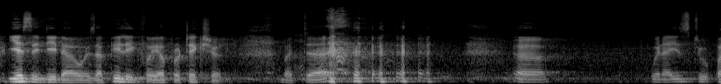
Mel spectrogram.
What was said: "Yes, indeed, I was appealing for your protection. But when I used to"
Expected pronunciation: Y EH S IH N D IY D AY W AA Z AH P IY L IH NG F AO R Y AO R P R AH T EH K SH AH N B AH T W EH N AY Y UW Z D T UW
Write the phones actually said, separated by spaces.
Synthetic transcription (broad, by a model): Y EH S IH N D IY D AY W AA Z AH P IY L IH NG F AO R Y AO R P R AH T EH K SH AH N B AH T W EH N AY Y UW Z T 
